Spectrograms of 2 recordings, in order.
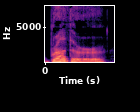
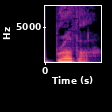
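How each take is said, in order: First: "brother" with the final R sounded; R pronounced. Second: "brother" ending in an open uh, no R; dropped R. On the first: Reader showing the form before the change, "brother" with R sounded. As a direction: say "brother" ending in a clear r. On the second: Reader teaching the Queen's English, "brother" with dropped R. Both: Shown as a demonstration. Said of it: "drop the R from words ending in er and or".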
